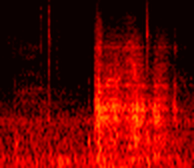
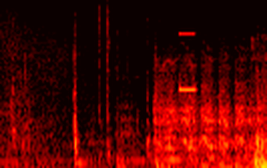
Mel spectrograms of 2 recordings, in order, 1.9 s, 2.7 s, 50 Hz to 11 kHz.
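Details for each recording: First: 2010 Infiniti G37(S) manual, salvage-auction car listed as run-and-drive, on a jump pack with 12 volts present: a short burst of starter cranking that never catches; crank, no start. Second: 2010 Infiniti G37(S) manual on a jump pack, after an earlier failed attempt, now started with the clutch pressed: a few quiet clicks, then the engine catches and rises into a steady idle; normal start, exhaust needs work.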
